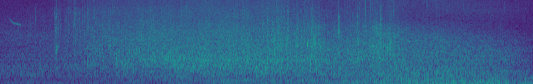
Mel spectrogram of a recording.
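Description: UAZ Hunter off-roader driving through a muddy puddle on a dirt track: engine running under a rush of tyres splashing water and mud. The sound grows louder as it approaches, is loudest in the middle and fades near the end as it passes.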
